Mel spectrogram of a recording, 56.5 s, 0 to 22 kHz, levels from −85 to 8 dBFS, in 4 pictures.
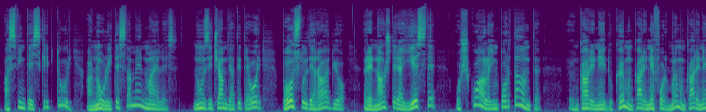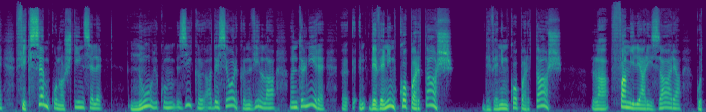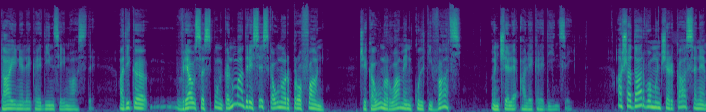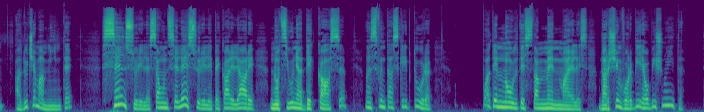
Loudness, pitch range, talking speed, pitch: -20 LUFS, 125-185 Hz, 110 wpm, 150 Hz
